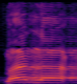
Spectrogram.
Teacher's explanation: fokus pada huruf nun yang bertasjid kita tekan selama tiga ketuk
